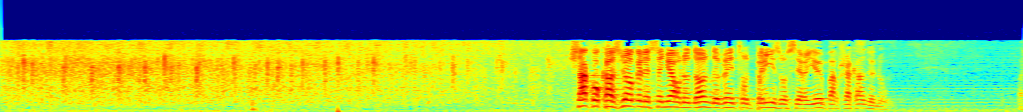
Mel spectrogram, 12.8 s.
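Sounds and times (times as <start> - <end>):
church congregation applauding during a French-language worship service: 0.0 - 8.3
speech: 7.2 - 11.2.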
